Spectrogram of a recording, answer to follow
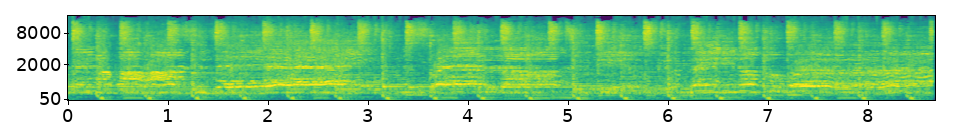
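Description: A group of singers singing together live into microphones over an amplified dance-music backing track, with a steady kick-drum beat of about two beats a second.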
